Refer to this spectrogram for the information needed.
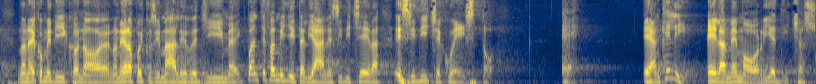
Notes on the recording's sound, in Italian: La registrazione è avvenuta in occasione della presentazione del libro alla Biblioteca civica Don Lorenzo Milani, nell'ambito del progetto Leggermente, il 23 marzo 2022.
